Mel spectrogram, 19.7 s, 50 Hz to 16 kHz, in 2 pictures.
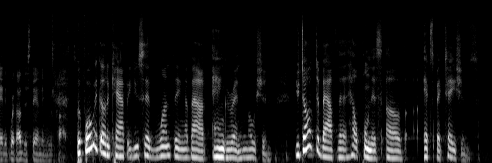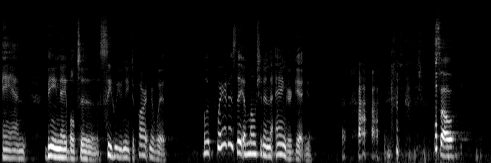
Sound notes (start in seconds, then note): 16.7 laughing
